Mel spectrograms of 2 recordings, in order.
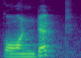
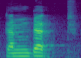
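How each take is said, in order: First: The stress is on the first syllable. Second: The stress is on the second syllable. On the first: It is used as a noun meaning behaviour. "കോണ്ടക്ട് നൗണായിട്ട് ഉപയോഗിക്കുമ്പോൾ" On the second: It is used as a verb meaning to organize. "കണ്ടക്ട് വെർബായിട്ട് ഉപയോഗിക്കുമ്പോൾ"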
